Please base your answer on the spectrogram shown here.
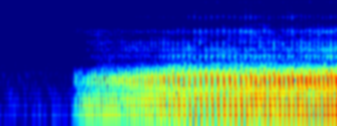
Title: Dogue de Bordeaux - sleeping beauty. Snoring too.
